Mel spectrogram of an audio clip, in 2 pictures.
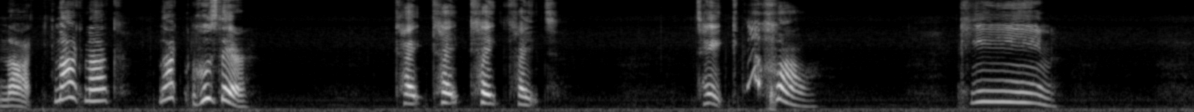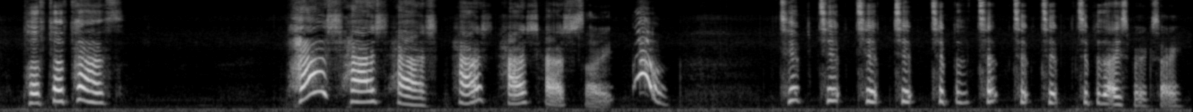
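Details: Adult woman with Tourette syndrome repeating words from a hearing-test word list; her tics, which she calls forceful and word-triggered, produce word associations, repetitions and extra words like 'wow' and 'sorry'; vocal tics (Tourette syndrome).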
